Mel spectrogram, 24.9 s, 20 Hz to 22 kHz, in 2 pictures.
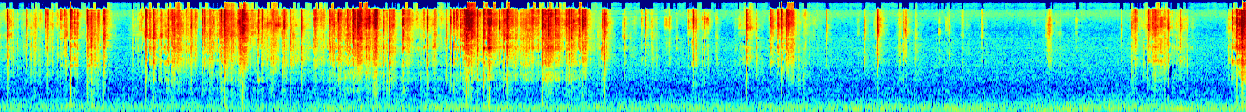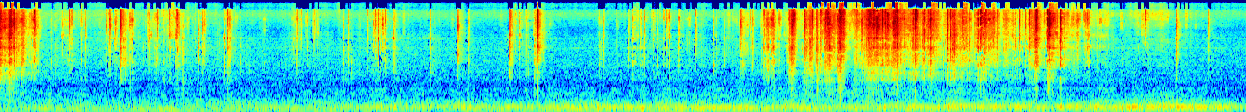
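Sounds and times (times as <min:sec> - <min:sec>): handling noise: 0:11.2 - 0:24.6.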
